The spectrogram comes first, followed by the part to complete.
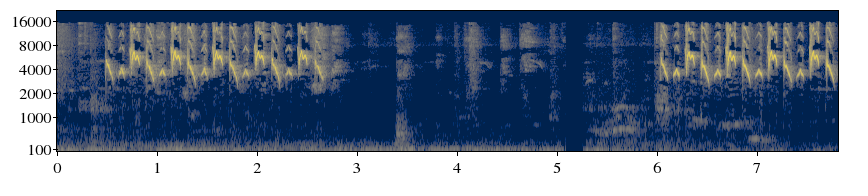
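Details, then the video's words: Cinereous tit in full ngerol song: two rapid bursts of high, down-slurred chirps, roughly two notes per second, separated by a few seconds of quiet with low hum and a soft knock. "Gelatik Batu nggacor Ngerol"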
